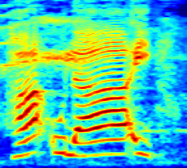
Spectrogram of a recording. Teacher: لام پہ بڑی مد ہے، اس کو تین الف کے برابر لمبا کیا جائے گا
